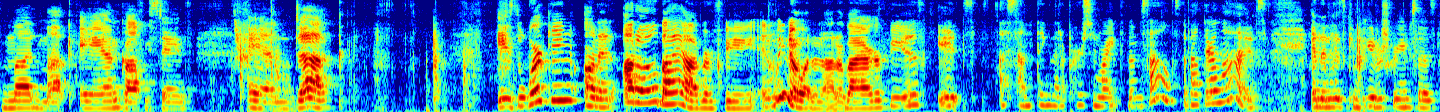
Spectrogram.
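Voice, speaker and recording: A woman reading a picture book aloud to children as a teacher, expressive, with explanatory asides and questions for young listeners. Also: mid-range voice, slight background noise.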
